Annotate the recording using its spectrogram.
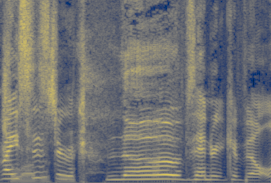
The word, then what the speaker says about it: Henry Cavill: Henry Cavill.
